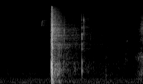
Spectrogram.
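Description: A CO2-powered 3D-printed Nerf shotgun pistol fires one sharp, loud pop up close, followed by a fainter secondary clack and a short tail of quiet.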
